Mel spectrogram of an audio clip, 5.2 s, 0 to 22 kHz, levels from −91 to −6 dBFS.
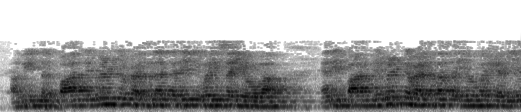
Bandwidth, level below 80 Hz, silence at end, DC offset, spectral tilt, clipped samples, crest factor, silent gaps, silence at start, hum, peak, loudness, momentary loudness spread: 5.8 kHz; -54 dBFS; 0 s; under 0.1%; -5.5 dB/octave; under 0.1%; 14 dB; none; 0.1 s; none; 0 dBFS; -14 LUFS; 6 LU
